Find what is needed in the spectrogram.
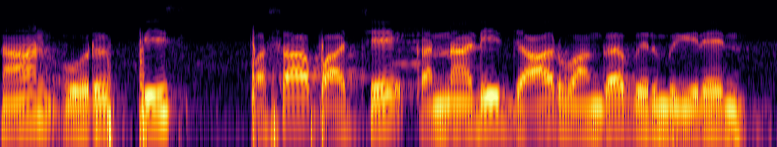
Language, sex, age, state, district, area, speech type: Tamil, male, 30-45, Tamil Nadu, Sivaganga, rural, read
